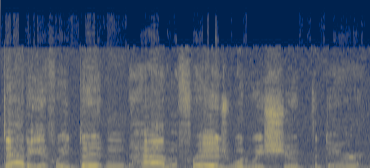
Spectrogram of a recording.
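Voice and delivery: a hint of a child asking Daddy; softly trailing child's question, lightly imitated; lightly voiced son. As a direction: imitate your kid's slow, curious question. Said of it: "my son said".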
